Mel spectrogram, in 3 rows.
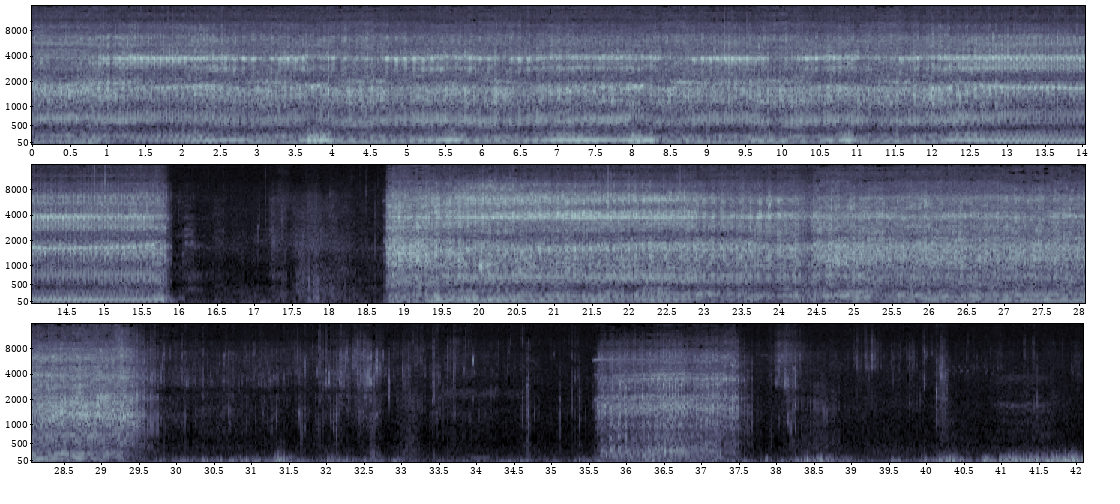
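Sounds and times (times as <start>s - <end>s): reciprocating saw cutting plastic pipe: 0.0s - 15.9s, 18.7s - 29.8s, 35.6s - 37.7s.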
